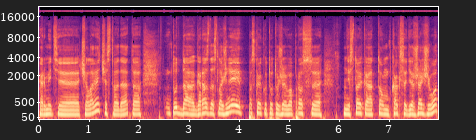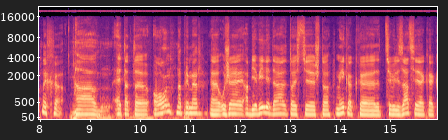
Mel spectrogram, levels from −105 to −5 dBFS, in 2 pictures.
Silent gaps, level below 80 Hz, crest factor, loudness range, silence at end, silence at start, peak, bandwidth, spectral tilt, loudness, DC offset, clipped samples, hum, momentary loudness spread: none; -32 dBFS; 12 dB; 1 LU; 0 s; 0 s; -2 dBFS; over 20 kHz; -5 dB/octave; -13 LUFS; under 0.1%; under 0.1%; none; 5 LU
